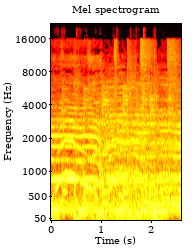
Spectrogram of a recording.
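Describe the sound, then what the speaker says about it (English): Wedding reception guests cheering, whooping and yelling together in a loud, close burst of crowd excitement that carries through the whole moment. "can you help me welcome them with a huge, rousing round of applause? Let me hear you say yeah!"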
